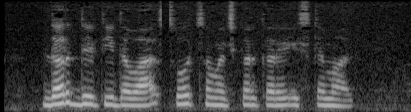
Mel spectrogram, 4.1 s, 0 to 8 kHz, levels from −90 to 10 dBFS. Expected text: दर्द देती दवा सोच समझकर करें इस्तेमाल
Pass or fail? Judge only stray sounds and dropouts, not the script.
fail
